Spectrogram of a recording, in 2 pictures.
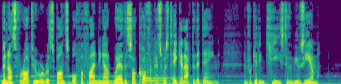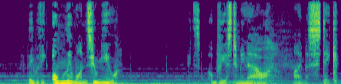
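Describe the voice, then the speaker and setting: An actor playing a pompous, embattled vampire prince in a video game, speaking in formal, melodramatic and indignant speeches. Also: male voice, medium pitch, moderate pace, lightly acted. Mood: bitter realization. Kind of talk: dramatic video game voice acting.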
